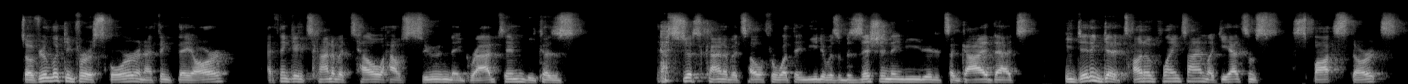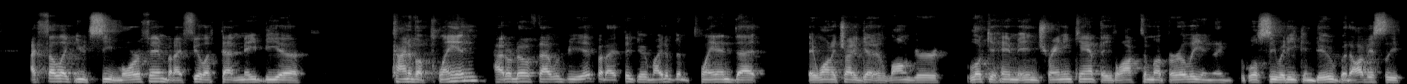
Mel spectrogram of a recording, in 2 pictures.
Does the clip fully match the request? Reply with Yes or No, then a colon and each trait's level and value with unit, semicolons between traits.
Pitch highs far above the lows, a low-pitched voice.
No: average, 2.7 semitones; low, 115 Hz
